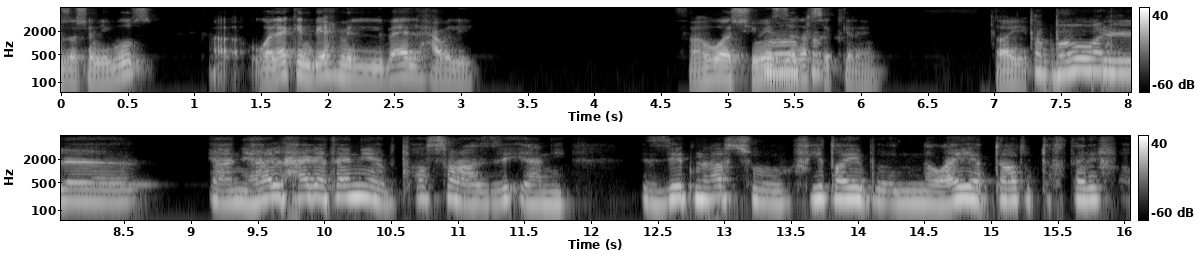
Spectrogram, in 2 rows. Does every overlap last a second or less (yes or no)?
yes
